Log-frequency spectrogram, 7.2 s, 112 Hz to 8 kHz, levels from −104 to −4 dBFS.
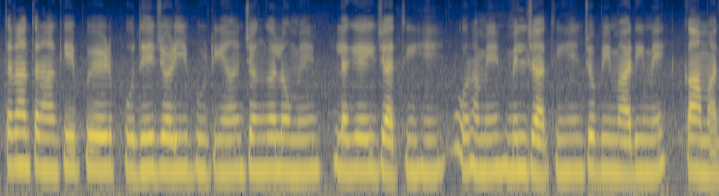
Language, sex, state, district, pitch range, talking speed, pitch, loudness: Hindi, female, Maharashtra, Chandrapur, 195-205 Hz, 350 wpm, 200 Hz, -24 LUFS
